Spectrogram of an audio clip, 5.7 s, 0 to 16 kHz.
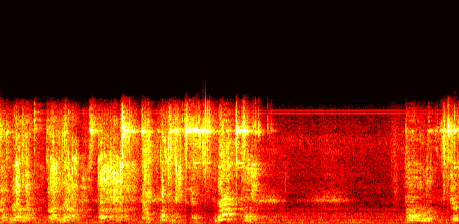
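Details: Beshert, a beloved pet dog recorded in 2005, plays in a small room while being playfully chased; a run of short yipping barks and whimpers comes in uneven bursts, then a pause and one more burst, with a person talking and a low hum throughout.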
